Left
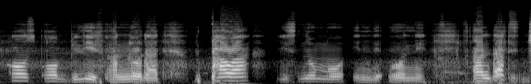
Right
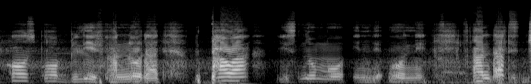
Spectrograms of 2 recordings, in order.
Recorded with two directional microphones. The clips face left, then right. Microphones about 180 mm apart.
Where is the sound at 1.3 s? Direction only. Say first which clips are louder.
Left 3 dB; 45° left (ahead or behind).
